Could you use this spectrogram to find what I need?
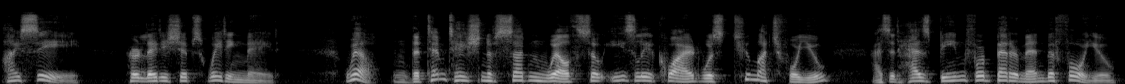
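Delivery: polite detective taking charge, lightly voiced; lightly voiced Holmes. A narrator's reading. Holmes accuses.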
